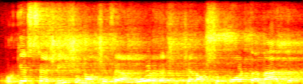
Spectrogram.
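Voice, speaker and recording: High-voiced Brazilian pastor in echoey hall. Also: male voice, fast. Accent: Brazilian Portuguese. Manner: emphatic preaching, repetitive rhetorical build-ups. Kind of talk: sermon. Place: church hall. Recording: echoey hall with long reverb, faint noise.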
